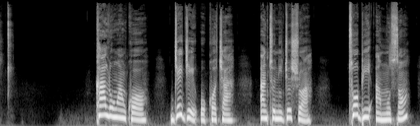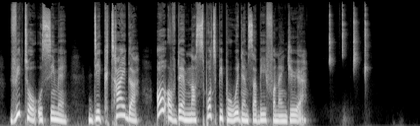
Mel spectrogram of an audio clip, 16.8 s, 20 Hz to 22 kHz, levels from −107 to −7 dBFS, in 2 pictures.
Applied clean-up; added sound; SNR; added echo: neural mask model Resemble Enhance denoiser.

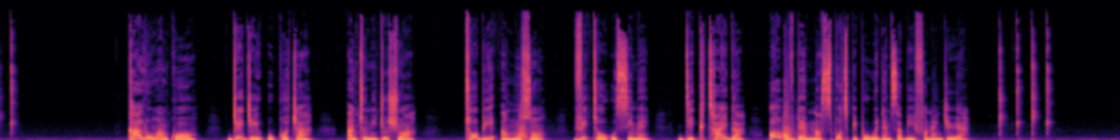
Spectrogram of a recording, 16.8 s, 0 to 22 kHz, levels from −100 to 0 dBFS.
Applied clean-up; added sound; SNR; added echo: none; Brass instrument; 16 dB; none.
